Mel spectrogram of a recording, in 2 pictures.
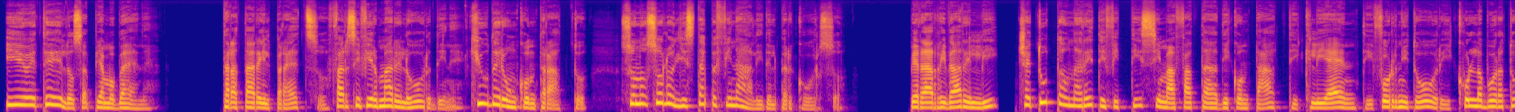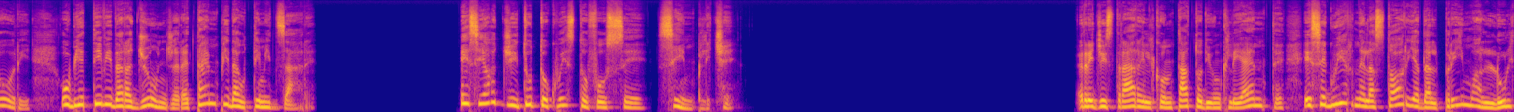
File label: Goose voice over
